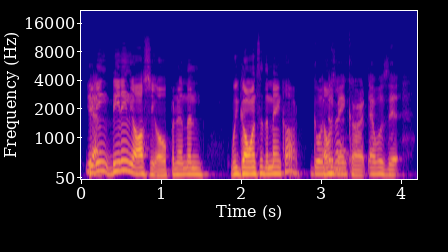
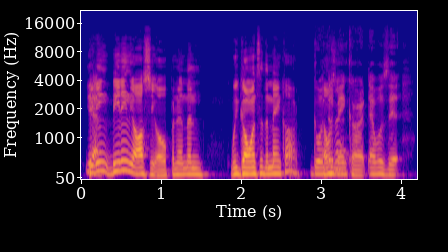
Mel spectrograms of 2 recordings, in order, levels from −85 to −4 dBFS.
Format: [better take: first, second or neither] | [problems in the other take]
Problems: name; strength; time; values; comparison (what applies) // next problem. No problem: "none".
second | muffled; slightly; fading above 3.5 kHz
